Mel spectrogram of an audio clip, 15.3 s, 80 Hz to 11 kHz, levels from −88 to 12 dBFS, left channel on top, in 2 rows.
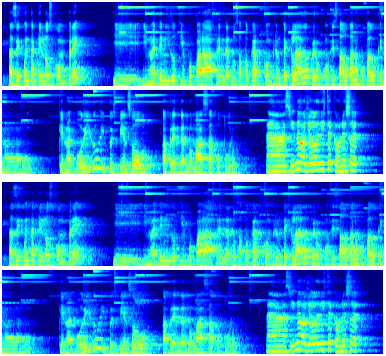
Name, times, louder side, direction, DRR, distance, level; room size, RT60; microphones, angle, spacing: voice 1, 0.1-1.6 2.2-8.3 8.8-10.5 10.8-12.3, left 3 dB, 85° left, 7 dB, 0.8 m, -29 dB
sound 1, 2.3-3.7 4.1-10.9 11.5-13.0, left 4 dB, 10° left, 3.5 m, -42 dB
voice 2, 12.9-14.7, left 4 dB, 35° left, 10 dB, 0.4 m, -24 dB
18.0 x 6.7 x 2.7 m, 1.1 s
head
